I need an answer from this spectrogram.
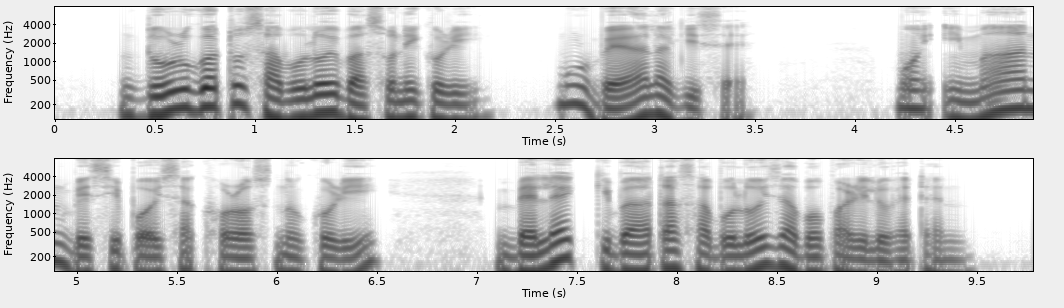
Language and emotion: Assamese, sad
